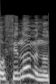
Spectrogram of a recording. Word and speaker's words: феномен: В русском языке у слова «феномен» ударение на букву «о».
